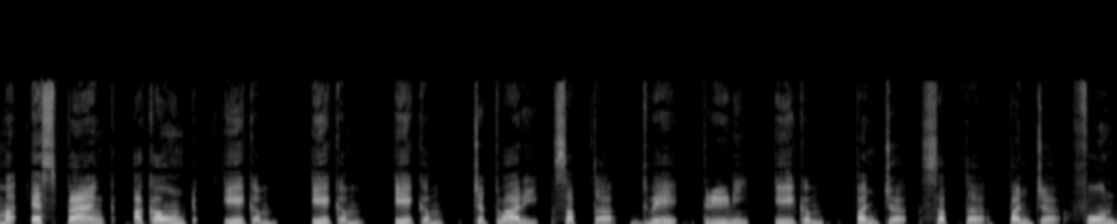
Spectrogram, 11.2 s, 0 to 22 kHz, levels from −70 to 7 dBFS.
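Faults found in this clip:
No audible faults in the speech path; the signal holds steady with no dropouts, level jumps or timing disturbances.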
